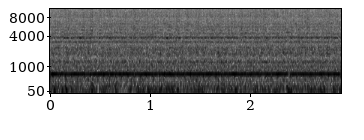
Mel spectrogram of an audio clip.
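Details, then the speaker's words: 2015 GM 5.3L V8 truck, 8k miles, hood open at idle, AC and accessories off; steady piercing whine over idle like a Roots supercharger, owner says not fan noise, source unknown. "like it has a Roots supercharger on it."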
